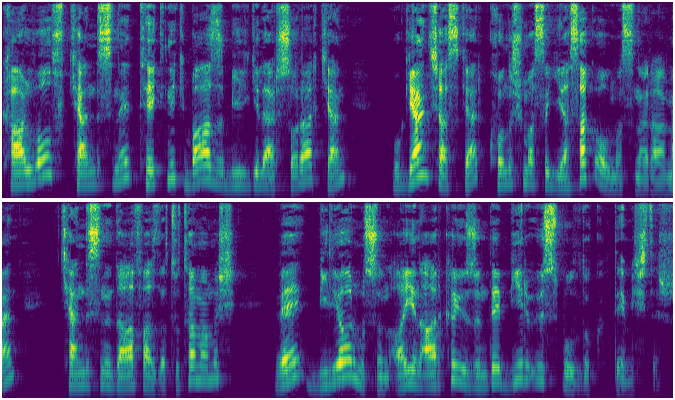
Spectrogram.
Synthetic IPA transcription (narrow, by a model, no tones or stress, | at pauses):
kʰaɾlˠolʲfcʰɛnd̪isinɛt̪ʰɛcnicbaːzɯbilʲɟilʲæɾso̞ɾaɾcʰæn | buɟɛnt͡ʃʰascʰæɾkʰo̞nuʃmasɯjasako̞lˠmasɯnaɾaːmæn | cʰɛnd̪isinid̪aɦafazlˠat̪ʰut̪ʰamamɯʃ | vɛbilʲijo̞ɾmusuna̰jɯnaɾkʰajyzynd̪ɛbiɾyst̪bulˠd̪ukd̪̥e̞̰miʃt̪ʰiɾ̥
